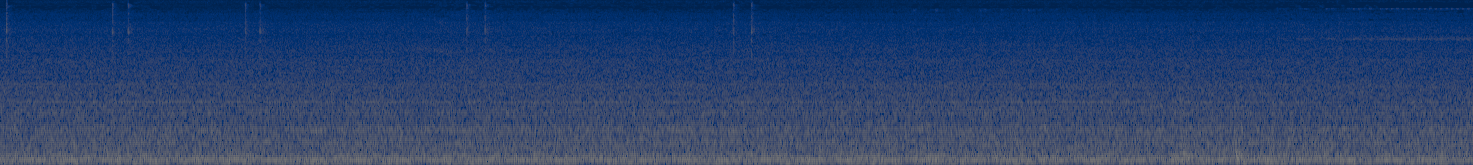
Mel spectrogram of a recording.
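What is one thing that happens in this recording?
A synthesizer holds a steady low tone.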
